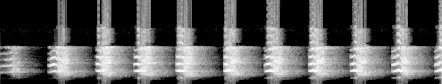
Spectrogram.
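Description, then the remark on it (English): A raspy hen turkey yelp sequence played low and slow on a box call: about ten evenly spaced, scratchy notes in a steady rhythm, loud, with no talking. “Okay, and then, like you're saying, low and slow, and that raspy hen on this box, it just, listen to this.”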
